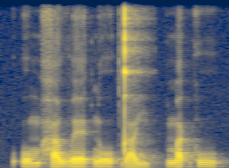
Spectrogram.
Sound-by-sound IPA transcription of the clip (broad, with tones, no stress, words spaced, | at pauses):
ʔo˧˥mha˥˨w ʋɛː˥˨k̚noː˥˨k̚da˧˩j | ma˧˥k̚ hu˥˨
